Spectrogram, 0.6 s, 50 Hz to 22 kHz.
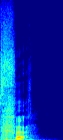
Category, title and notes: Speech > Solo speech
Annoyed - Pffe 2
Man, talk, Tascam, NPC, upset, FR-AV2, Single-take, Neumann, annoyed, U67, Voice-acting, Vocal, Video-game, Human, voice, Mid-20s, oneshot, grumpy, dialogue, Male, singletake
